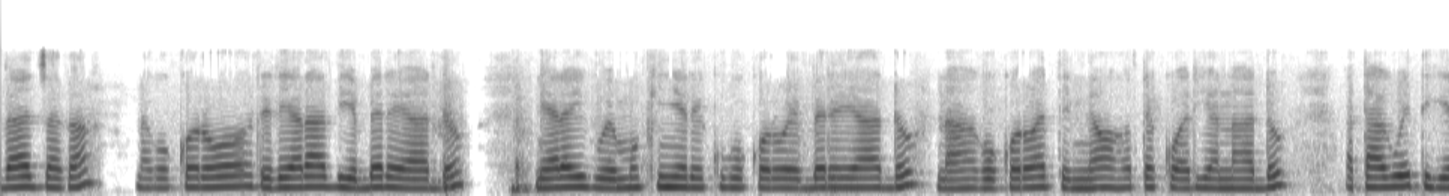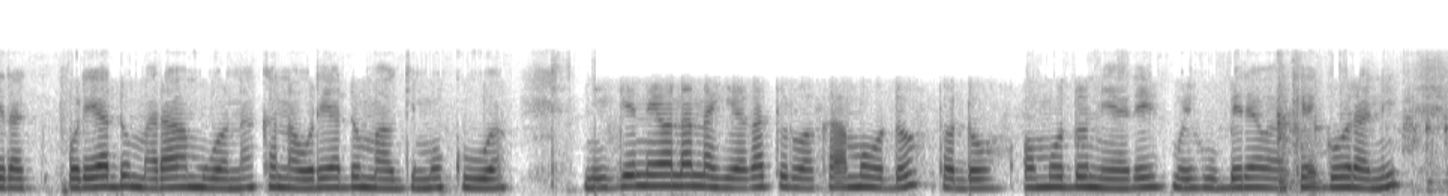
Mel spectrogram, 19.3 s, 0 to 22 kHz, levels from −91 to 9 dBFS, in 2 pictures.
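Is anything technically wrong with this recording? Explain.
Yes. Input switched to a poorer device, 13.62 to 16.49 s: the recording likely jumped to a narrower-band microphone or headset. Speech abruptly loses everything above 3.8 kHz, sounds boxy and gains a faint new noise floor, with no gap and at about the same level. Around it, the Speex-coded band reaches 7.6 kHz.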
